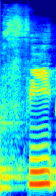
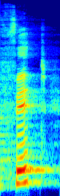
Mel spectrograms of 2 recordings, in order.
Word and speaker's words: feet: Get your feet, high E, not fit, feet wet. Fit is a different word.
